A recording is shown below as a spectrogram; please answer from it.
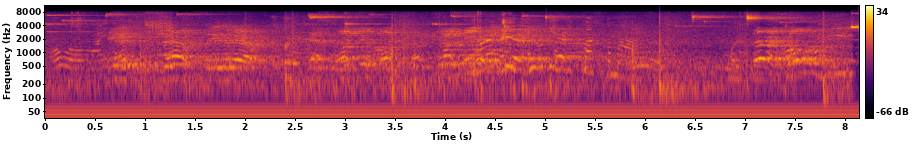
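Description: Basketball being played on a hardwood gym floor: sneakers squeak in many short, high chirps and a ball bounces, amid players' and spectators' voices in the large hall.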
